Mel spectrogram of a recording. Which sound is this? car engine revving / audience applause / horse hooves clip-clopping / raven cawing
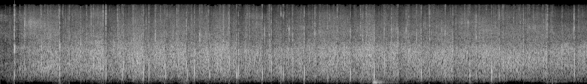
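audience applause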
